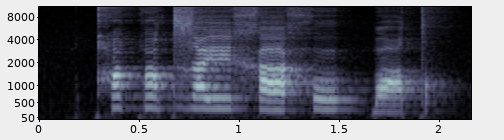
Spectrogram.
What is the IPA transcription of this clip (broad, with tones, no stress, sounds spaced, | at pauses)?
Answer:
qʰ ə̃˦ q ə̃˦ tˤ z eː˦ x a˧ x o˧ ɡ͡b ɒ˨ tˤ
